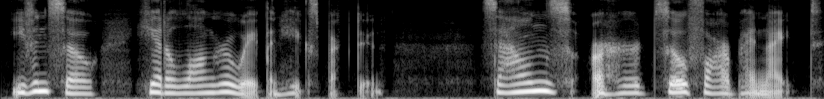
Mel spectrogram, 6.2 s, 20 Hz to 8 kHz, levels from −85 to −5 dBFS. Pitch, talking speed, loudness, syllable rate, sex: 220 Hz, 165 wpm, -18 LUFS, 4.4 syllables/s, female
